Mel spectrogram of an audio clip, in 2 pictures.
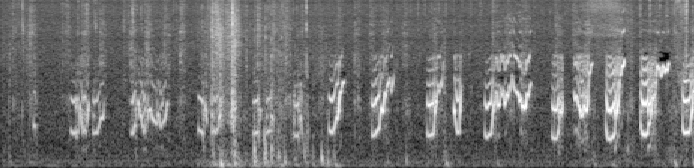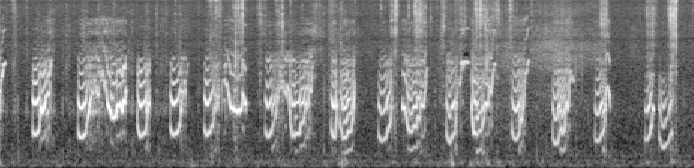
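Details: Nimbus, a male pet guinea pig, wheeks excitedly for celery. A long, dense chain of rising, wavering squeals runs almost continuously, with a rustling noise burst near the start.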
